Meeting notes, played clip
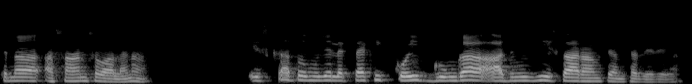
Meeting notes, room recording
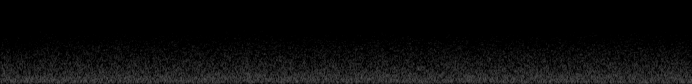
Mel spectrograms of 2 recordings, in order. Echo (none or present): none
